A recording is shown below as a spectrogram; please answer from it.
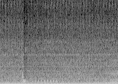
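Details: After replacing ignition coil, plug cables and spark plugs to cure a misfire: smooth, even idle with a steady low hum, no stumbles or skipped beats; ignition firing cleanly, normal idle.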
